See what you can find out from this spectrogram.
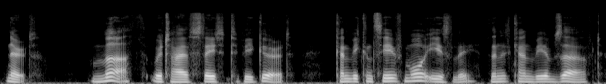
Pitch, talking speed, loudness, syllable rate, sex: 130 Hz, 180 wpm, -17 LUFS, 5.4 syllables/s, male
